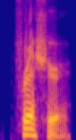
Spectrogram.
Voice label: "fresher", American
